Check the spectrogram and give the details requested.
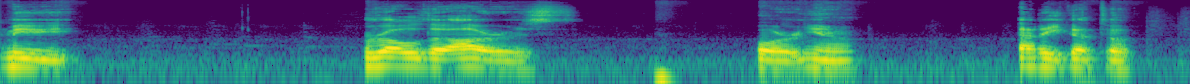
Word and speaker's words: arigato: But I said Japanese because learning how to pronounce Japanese in university had me roll the R's, or arigato. It's the tip of the tongue R. Arigato.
